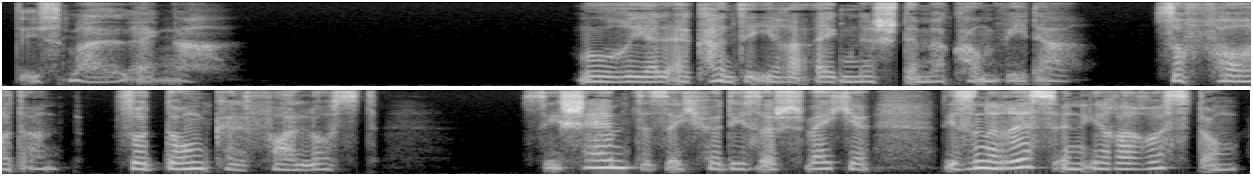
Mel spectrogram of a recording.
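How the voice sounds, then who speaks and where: A woman narrating an audiobook in a slow, intimate, emotive storytelling manner, recorded close on a studio mic. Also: medium pitch, dark tone, slightly rough, dry recording. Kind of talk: scripted narration.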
